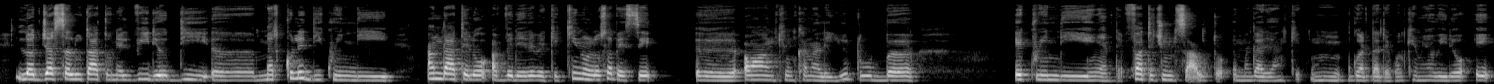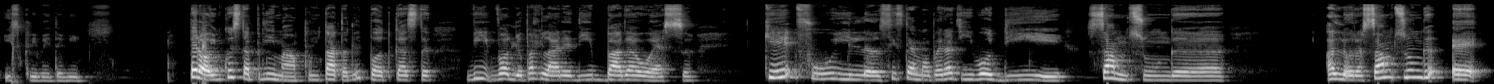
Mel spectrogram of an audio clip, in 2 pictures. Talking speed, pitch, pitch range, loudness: 125 wpm, 215 Hz, 195-250 Hz, -18 LUFS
